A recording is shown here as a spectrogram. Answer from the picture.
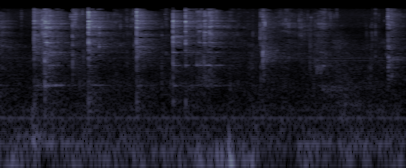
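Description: Metal spoon scraping and clinking against a ceramic bowl as food is scooped, about ten short irregular strokes.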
